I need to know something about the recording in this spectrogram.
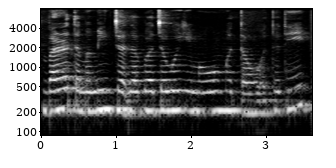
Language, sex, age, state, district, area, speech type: Manipuri, female, 18-30, Manipur, Thoubal, rural, spontaneous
